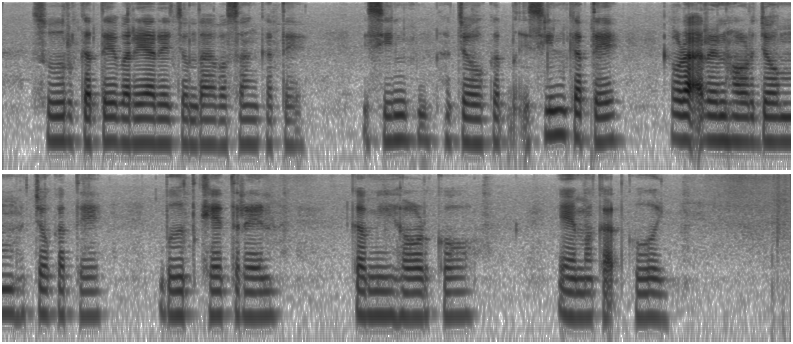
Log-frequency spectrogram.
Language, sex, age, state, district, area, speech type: Santali, female, 60+, West Bengal, Paschim Bardhaman, urban, spontaneous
